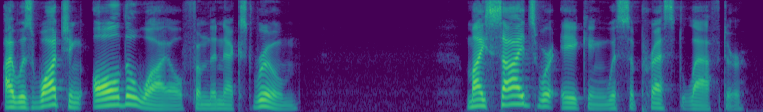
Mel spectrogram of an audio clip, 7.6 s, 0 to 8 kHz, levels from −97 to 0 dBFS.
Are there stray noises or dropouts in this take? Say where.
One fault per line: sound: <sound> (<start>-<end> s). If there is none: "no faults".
no faults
